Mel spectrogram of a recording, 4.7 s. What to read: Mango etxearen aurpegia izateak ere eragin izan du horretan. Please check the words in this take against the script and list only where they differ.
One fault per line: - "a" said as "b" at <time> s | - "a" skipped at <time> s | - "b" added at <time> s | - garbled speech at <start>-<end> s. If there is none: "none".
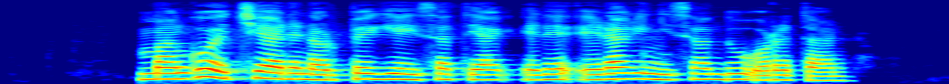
none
